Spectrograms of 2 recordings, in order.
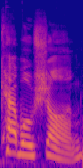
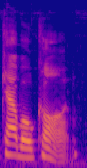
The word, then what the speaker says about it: cabochon: Is cabochon pronounced like shush or k? I'm pretty sure it's sh, like cabochon, rather than cabocon.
